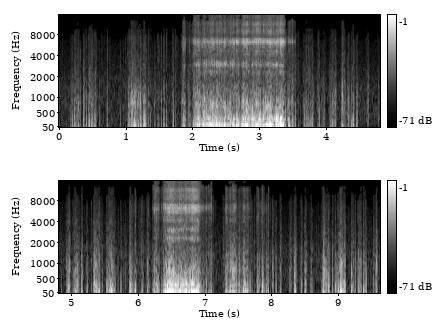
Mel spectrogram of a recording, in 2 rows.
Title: PART 2 FOR SLEEPING WITH MY HUSBAND'S SNORING SOUND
